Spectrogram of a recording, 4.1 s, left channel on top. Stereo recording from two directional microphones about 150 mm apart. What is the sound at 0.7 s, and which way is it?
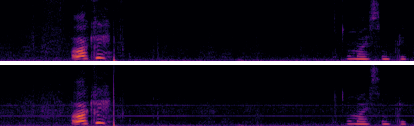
Speech, 15° right (ahead or behind).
